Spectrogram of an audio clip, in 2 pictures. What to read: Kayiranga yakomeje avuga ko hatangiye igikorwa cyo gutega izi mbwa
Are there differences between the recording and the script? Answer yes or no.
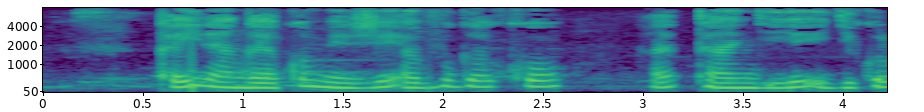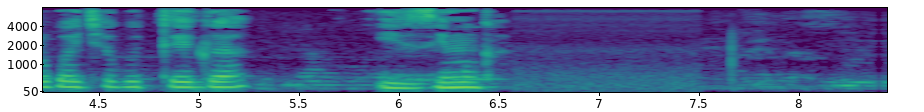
no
